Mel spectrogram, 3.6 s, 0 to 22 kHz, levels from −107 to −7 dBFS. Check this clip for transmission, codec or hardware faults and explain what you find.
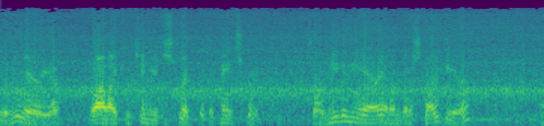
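One fault runs through the whole clip: a block size mismatch with truncation. One stage writes longer blocks than the next stage reads, which fits a 256-sample read. The end of each block is discarded. That gives a buzz at 172 Hz. The audio also runs 1.88 times fast at about normal pitch.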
